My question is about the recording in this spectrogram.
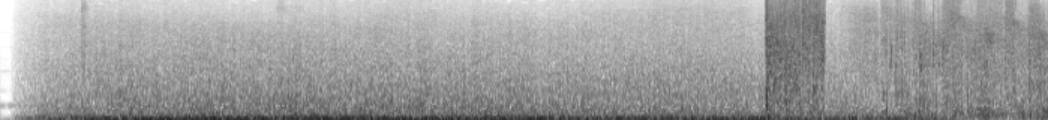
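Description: Anime sound effect of a huge energy-blast explosion: a loud, deep, steady rumble that comes in suddenly, with sharp crackling bursts from about five seconds in.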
